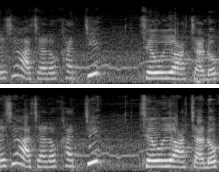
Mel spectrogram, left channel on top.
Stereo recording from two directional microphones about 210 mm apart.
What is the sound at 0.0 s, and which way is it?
A woman's voice, 30° right (ahead or behind).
